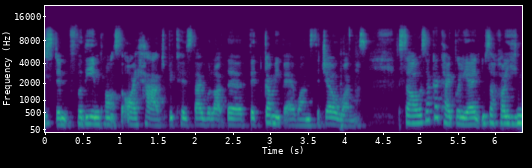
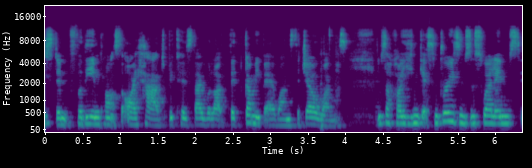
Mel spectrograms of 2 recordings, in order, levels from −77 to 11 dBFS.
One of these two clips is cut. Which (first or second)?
second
